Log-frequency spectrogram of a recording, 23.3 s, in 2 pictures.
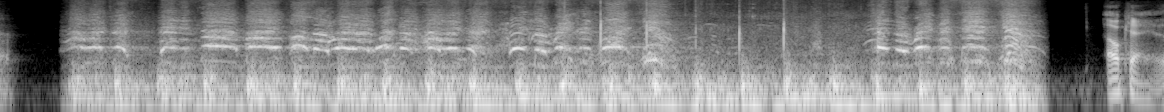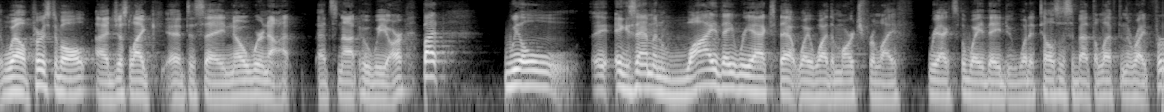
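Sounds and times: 
protest crowd yelling: 0:00.7 - 0:10.5
speech: 0:11.2 - 0:23.2.

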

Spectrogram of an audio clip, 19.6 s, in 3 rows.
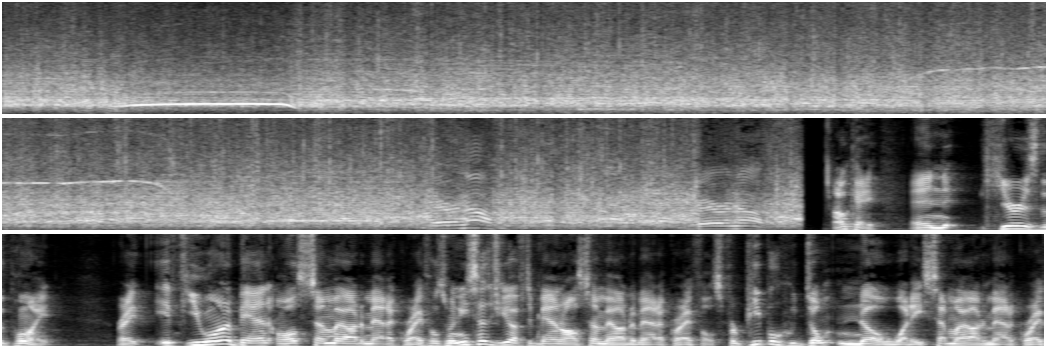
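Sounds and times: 
crowd applauding at a speech: 0:00.0 - 0:11.6
speech: 0:11.7 - 0:19.5.

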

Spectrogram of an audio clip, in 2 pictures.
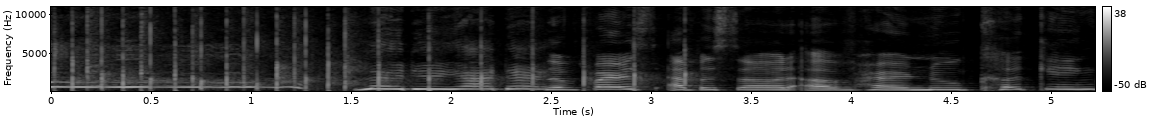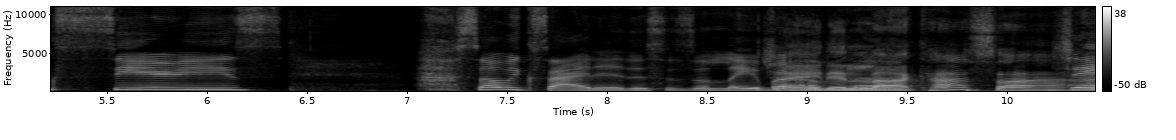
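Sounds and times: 
people clapping: 0:00.0 - 0:03.4
speech: 0:01.7 - 0:06.4, 0:07.1 - 0:10.4.

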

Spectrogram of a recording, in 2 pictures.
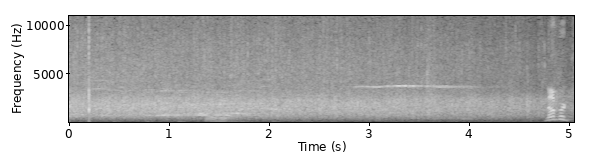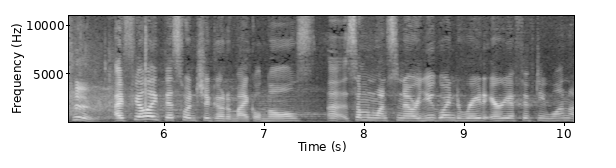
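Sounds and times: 
faint cheer: 0:00.0 - 0:04.9
crowd applause: 0:00.0 - 0:05.5
speech: 0:01.4 - 0:01.8, 0:04.8 - 0:10.0.

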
